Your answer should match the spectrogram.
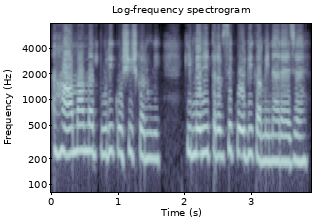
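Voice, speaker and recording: A woman's voice: on the high side, fairly even intonation, moderate pace, a little mellow, smooth, no room sound, natural voice. A woman voicing a dutiful young daughter-in-law in a family story, polite and deferential. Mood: polite, concerned. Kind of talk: acted dialogue in a Hindi family storybook tale.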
